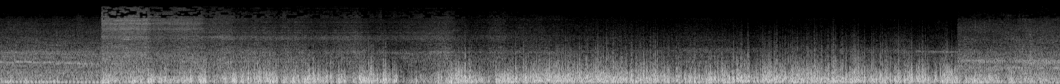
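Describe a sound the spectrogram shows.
Motorbikes and cars pass by on a street.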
